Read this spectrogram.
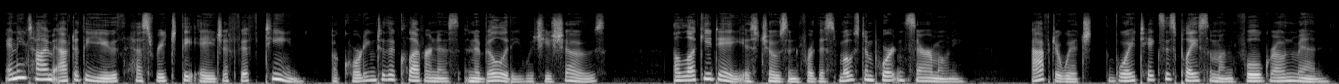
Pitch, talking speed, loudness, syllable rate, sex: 165 Hz, 185 wpm, -17 LUFS, 5.5 syllables/s, female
